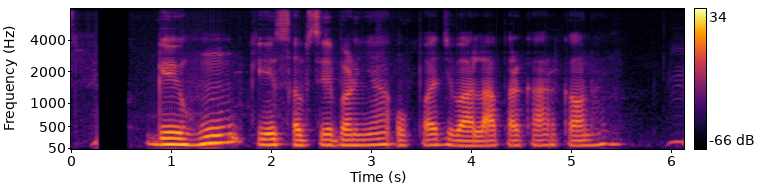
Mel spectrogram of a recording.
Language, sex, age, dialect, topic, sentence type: Magahi, male, 18-24, Central/Standard, agriculture, question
